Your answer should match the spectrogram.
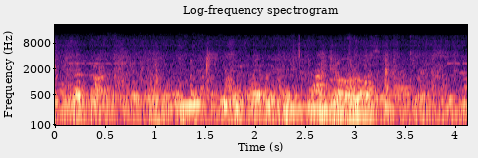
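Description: Several men's voices talking at once in low tones, a steady murmur of conversation among a small group.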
